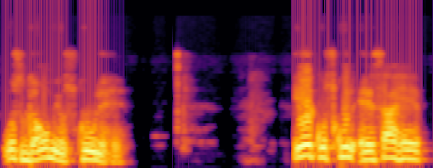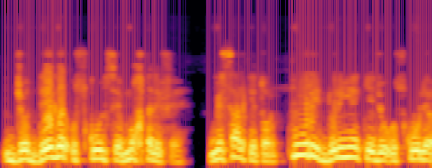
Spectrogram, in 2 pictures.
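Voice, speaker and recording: A man's voice: on the high side, dark tone, dull audio. A man delivering an earnest sermon, exhorting listeners and explaining with everyday examples. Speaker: Islamic preacher. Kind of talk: urdu sermon.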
